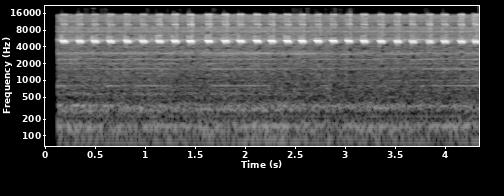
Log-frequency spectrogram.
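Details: Cricket chirping at night in a forest: a high, thin pulse repeated several times a second in a steady train, over a constant low rumble.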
